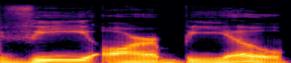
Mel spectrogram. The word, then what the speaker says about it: Vrbo: Because for the longest time I was strictly a VRBO person. It's an acronym. You spell it out.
